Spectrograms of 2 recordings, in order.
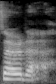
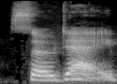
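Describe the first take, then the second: First: The last vowel is a weak 'uh' sound. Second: The last vowel is a long 'ay' sound. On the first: The speaker calls it right. "We know this word is pronounced soda" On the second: The speaker calls it wrong. "So this word looks like it would say so day, but that's not how we say this word"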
